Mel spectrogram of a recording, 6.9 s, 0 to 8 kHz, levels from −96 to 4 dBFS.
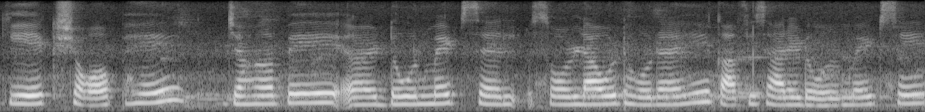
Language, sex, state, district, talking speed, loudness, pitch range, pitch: Hindi, female, Chandigarh, Chandigarh, 155 wpm, -14 LUFS, 205-235 Hz, 220 Hz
